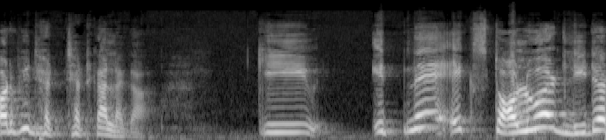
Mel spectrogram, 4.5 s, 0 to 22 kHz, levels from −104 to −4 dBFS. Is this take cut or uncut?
uncut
